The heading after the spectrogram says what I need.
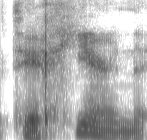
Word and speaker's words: Tighearn: It's spelled in a way that will confuse the hell out of you. Tehir is the way you pronounce it, but you can find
